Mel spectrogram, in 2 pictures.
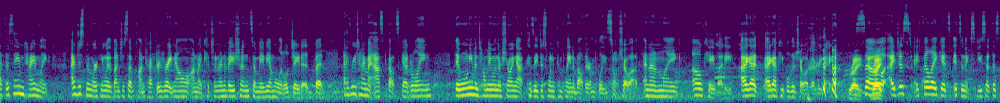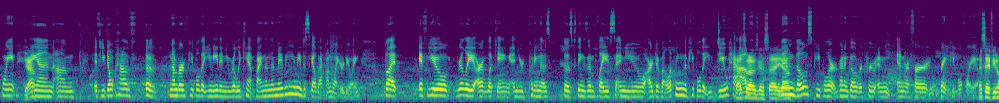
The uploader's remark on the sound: BONUS content recorded at SYNKD Live 2024! BONUS content recorded at SYNKD Live 2024!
